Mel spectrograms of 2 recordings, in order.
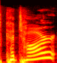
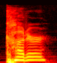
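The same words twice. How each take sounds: First: "Qatar" said kuh-TAR, stress on the second syllable with a clear open "tar"; correct Qatar. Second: "Qatar" said KUH-ter, stress on the first syllable, r-colored ending; mocking the wrong Qatar. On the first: Shown as a demonstration. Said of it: "it's Qatar". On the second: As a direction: echo the anchor's "Qatar" as KUH-ter, with disdain. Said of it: "Can we stop saying".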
